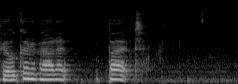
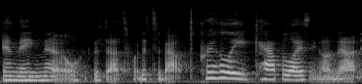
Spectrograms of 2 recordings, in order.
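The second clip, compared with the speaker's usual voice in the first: usual speaking voice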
